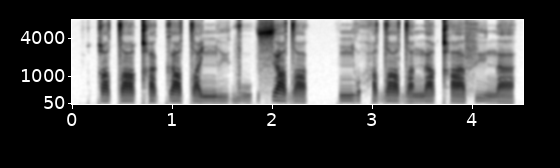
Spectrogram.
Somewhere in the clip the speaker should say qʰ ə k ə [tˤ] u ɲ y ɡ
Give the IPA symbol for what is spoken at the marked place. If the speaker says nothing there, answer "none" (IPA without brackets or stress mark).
tˤ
